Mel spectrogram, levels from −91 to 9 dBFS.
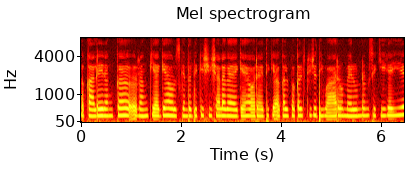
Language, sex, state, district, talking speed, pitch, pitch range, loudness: Hindi, female, Chhattisgarh, Sukma, 275 wpm, 240 Hz, 230-245 Hz, -17 LUFS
